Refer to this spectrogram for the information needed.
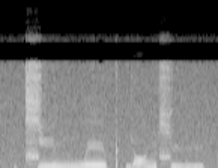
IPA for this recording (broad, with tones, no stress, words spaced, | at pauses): t͡ɕi˥˨n n̪we˦ɪ̯pʰjɑ˨˦ŋɕy˨˦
